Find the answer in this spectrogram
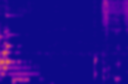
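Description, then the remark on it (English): A short, bright phone notification chime from a phone that had been put on do not disturb rings at the start with a clear tonal ring, then fades quickly, followed by a few faint soft clicks and rustles. “did I not just put my phone on frickin' do not disturb?”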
